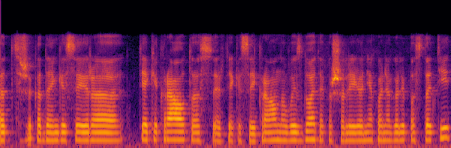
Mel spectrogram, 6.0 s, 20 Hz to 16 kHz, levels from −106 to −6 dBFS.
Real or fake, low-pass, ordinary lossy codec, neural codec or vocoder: real; 7.2 kHz; Opus, 64 kbps; none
